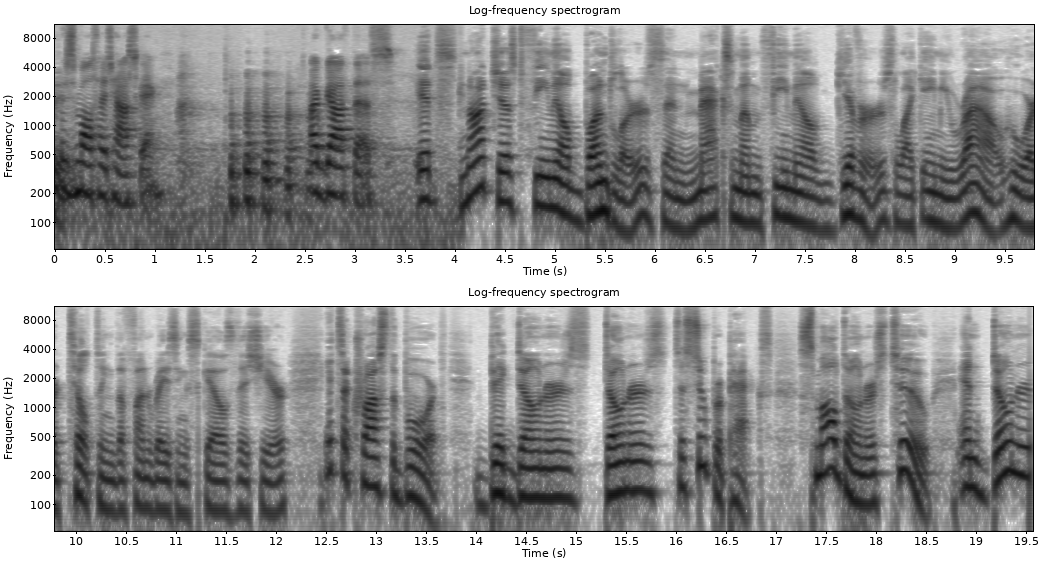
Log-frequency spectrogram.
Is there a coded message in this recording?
No, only speech in English.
